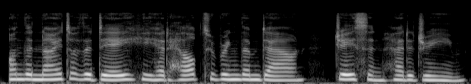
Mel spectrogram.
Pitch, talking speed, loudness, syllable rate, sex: 210 Hz, 215 wpm, -16 LUFS, 4.5 syllables/s, female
